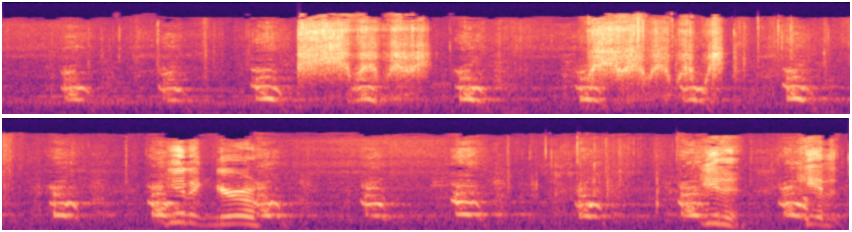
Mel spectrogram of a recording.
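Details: English coonhound pup during a training session with a raccoon hung in a tree, an older dog that treed the raccoon barking nearby; short hoarse barks repeat about every half second, with a man calling encouragement throughout.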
